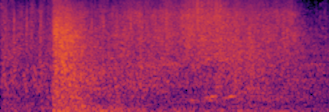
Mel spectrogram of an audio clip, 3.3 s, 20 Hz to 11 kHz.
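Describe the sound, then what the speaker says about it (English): A plasma cannon hit in the strategy game Dawn of War 2: a single heavy, booming impact that erupts suddenly and then lingers as a broad rumbling wash of battle noise. "Oh, good plasma cannon hit though."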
